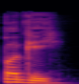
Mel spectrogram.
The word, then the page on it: buggy: British English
